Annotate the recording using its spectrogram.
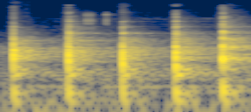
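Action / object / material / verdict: tap / ceramic floor tile on concrete slab / ceramic / hollow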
